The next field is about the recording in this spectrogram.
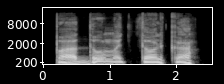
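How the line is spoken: Muttering. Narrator (Russian): пробормотал он

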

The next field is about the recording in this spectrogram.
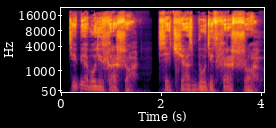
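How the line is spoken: Wheezy voice, villager. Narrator (Russian): просипел селянин

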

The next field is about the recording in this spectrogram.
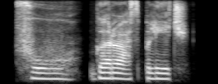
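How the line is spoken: Sigh. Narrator (Russian): вздохнула Леська

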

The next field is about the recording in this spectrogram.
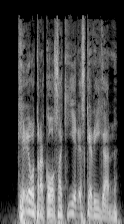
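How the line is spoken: Growling. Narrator (Spanish): gruñó Gorbak

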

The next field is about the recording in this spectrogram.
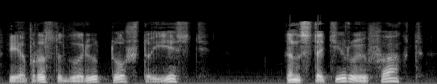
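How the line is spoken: Deliberately calm. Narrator (Russian): нарочито спокойно произнес Сэм

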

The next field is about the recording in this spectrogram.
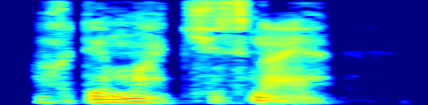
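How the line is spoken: Mutter. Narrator (Russian): пробормотал Виктор Захарыч

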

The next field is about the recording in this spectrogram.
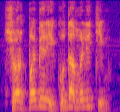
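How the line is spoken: Shouting. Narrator (Russian): крикнул Уэбстер

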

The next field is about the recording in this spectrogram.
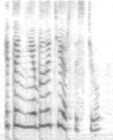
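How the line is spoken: Calm objection. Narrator (Russian): спокойно возразила миссис Сноу

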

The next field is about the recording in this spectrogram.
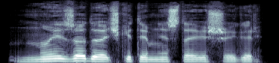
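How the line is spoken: Sighing. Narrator (Russian): вздохнул он

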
